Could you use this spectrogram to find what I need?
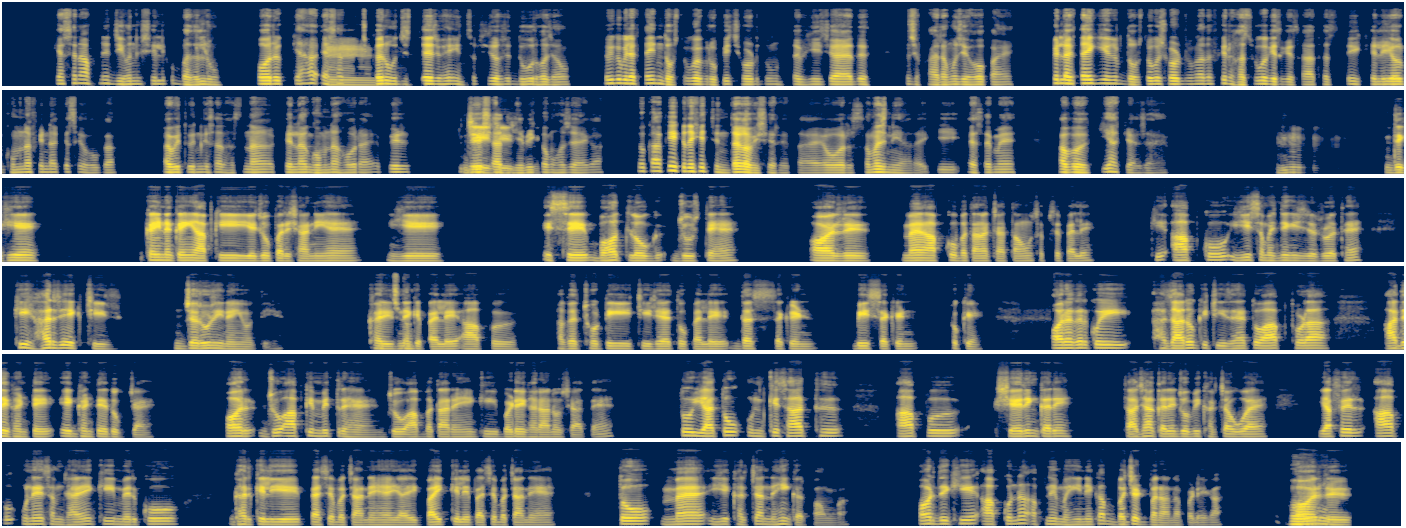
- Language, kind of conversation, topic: Hindi, advice, आवेग में की गई खरीदारी से आपका बजट कैसे बिगड़ा और बाद में आपको कैसा लगा?
- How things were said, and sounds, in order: in English: "ग्रुप"; in English: "शेयरिंग"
